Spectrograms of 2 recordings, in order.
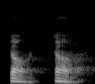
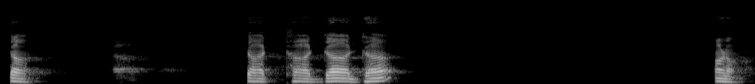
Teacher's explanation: इसमें जीभ थोड़ी मुड़ती और ऊपर वाली हिस्से को छूती है। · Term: मूर्धा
